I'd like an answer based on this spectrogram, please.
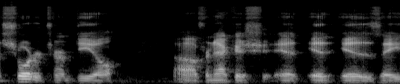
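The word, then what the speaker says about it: Nečas: ponic for necas uh what how do you pronounce name it is neish okay all right um but anyway uh uh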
